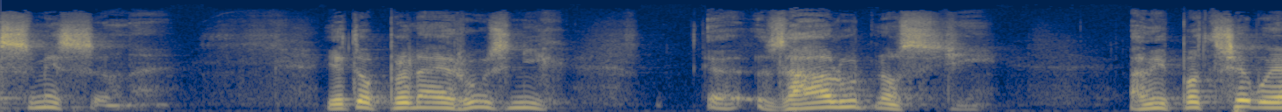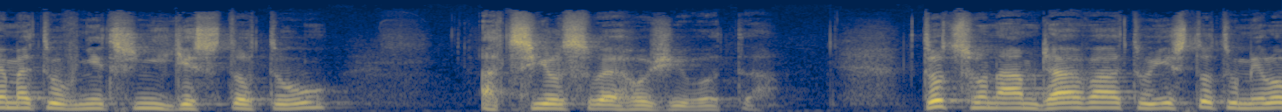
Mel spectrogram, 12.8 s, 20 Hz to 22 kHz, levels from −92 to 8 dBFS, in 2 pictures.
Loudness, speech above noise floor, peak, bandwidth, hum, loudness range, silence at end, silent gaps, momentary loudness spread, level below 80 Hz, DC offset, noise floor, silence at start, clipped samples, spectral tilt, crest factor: -19 LUFS; 36 dB; 0 dBFS; 15.5 kHz; none; 4 LU; 0 s; none; 14 LU; -56 dBFS; under 0.1%; -56 dBFS; 0 s; under 0.1%; -3 dB/octave; 20 dB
